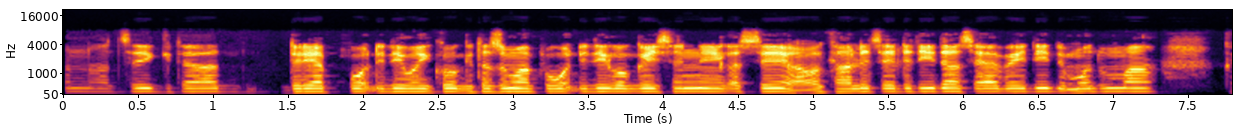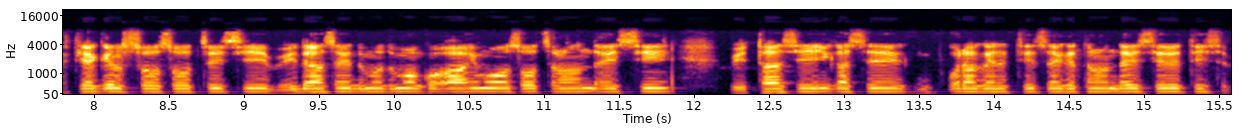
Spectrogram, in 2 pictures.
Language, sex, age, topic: Gamo, male, 18-24, government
